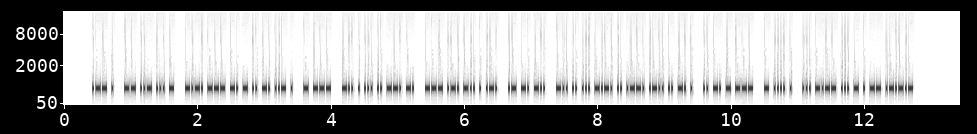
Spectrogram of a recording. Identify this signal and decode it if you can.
Morse code, heard as a keyed tone, about 50 wpm, 700 Hz. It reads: WE MUST CONTINUE TO DESIGN ORDER AND DISCIPLINE INTO THE SYSTEM.
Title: Sentences from Top 1000 Words - Review Part 6 - 50wpm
